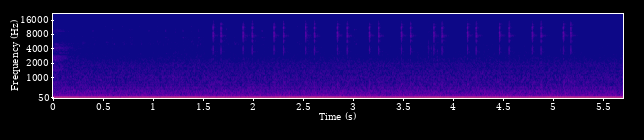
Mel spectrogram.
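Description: Rapid bursts of sharp clicks, grouped in small clusters at a steady rhythm, from a threat dial being clicked up by 12 during a three-player Lord of the Rings card game, Shadow and Flame. They sit over a low steady hum, with no talking.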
